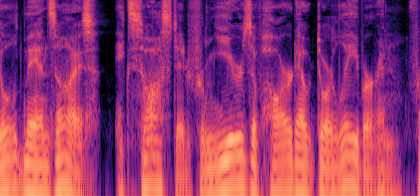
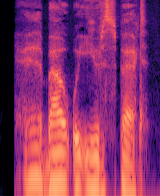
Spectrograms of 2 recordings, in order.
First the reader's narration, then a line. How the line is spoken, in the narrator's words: Henry said in a sigh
